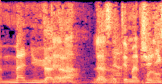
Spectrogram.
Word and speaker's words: Dana: Et puis le trio Jean-Pierre Mariel, Audrey Donna, Manu. Dana. Là, c'était mal J'ai dit prononcé.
